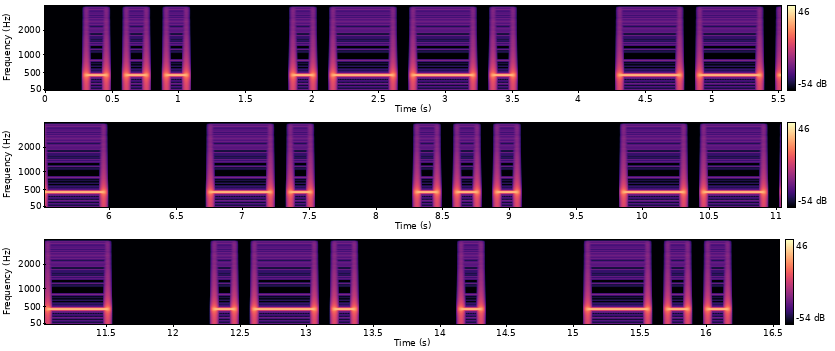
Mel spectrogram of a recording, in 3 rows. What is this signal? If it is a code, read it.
Morse code, heard as a keyed tone, about 8 wpm, spaced as for 6 wpm, 440 Hz. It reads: SPONSORED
